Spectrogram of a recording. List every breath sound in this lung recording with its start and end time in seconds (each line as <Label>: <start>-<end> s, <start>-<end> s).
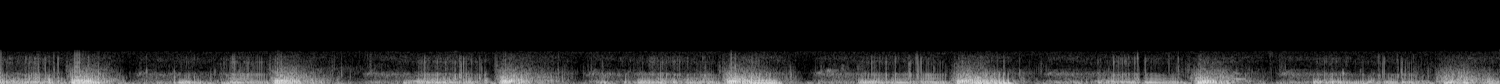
Inhalation: 0.00-0.59 s, 1.40-2.64 s, 3.62-4.86 s, 5.90-7.14 s, 8.16-9.47 s, 10.57-11.88 s, 12.90-14.33 s
Exhalation: 0.65-1.24 s, 2.69-3.53 s, 4.95-5.74 s, 7.25-8.04 s, 9.54-10.33 s, 11.95-12.74 s, 14.42-15.00 s
Crackles: 0.00-0.59 s, 0.65-1.24 s, 1.40-2.64 s, 2.69-3.53 s, 3.62-4.86 s, 4.95-5.74 s, 5.90-7.14 s, 7.25-8.04 s, 8.16-9.47 s, 9.54-10.33 s, 10.57-11.88 s, 11.95-12.74 s, 12.90-14.33 s, 14.42-15.00 s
